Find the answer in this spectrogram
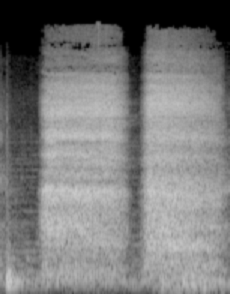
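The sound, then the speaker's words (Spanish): Two forceful, deep breaths drawn in sharply during a breathing exercise, each lasting over a second with a short pause between, loud with a rushing, airy hiss and no talking. “Vamos a jalar el aire igual que yo, por favor. Jalando el aire así.”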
